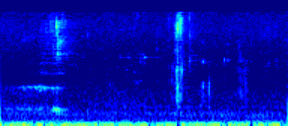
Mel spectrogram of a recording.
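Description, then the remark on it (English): Quiet mouth sounds of someone sipping homemade blueberry lemonade, with a few brief wet slurps and swallows spaced across a couple of seconds, and no talking. “As I sip on some blueberry lemonade that I made.”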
